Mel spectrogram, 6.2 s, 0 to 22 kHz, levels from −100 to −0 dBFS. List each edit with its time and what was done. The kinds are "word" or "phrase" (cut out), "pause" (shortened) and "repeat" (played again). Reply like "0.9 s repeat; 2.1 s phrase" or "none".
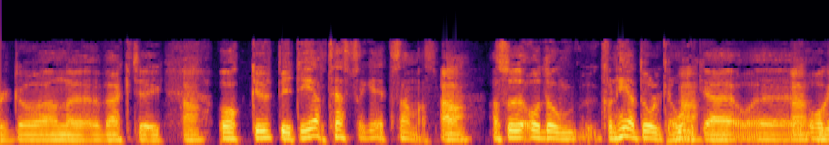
2.4 s word; 4.5 s word; 5.0 s word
